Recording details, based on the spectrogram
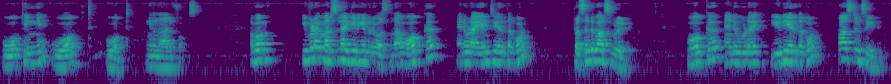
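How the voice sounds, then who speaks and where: A man with a slightly high voice teaches Malayalam grammar from far off in an echoey room. He patiently repeats word forms and keeps checking that his class is following along.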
